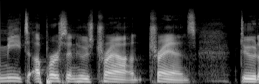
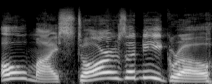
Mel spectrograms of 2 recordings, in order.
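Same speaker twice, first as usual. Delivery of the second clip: very high, very slow, swooping, awestruck, excited amazement; 10 semitones higher than usual. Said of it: "really excited 'cause he's never seen".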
